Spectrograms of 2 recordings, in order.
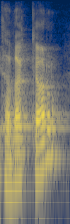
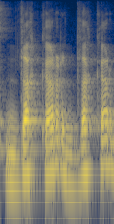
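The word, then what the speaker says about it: تذكر: This is an MSA, tadakkar. In ammiya, you could pronounce dhakkar, but in also dialect, you could hear dzakkar with a z sound, dzakkar.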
